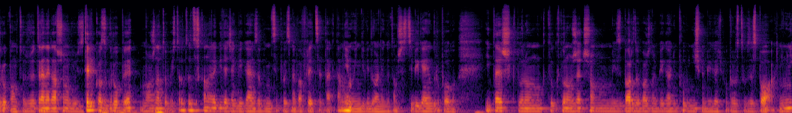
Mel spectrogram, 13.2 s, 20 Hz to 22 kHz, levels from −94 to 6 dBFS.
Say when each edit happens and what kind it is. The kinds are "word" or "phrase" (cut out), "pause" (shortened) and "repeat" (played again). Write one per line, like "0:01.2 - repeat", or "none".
0:05.8 - phrase
0:08.2 - word

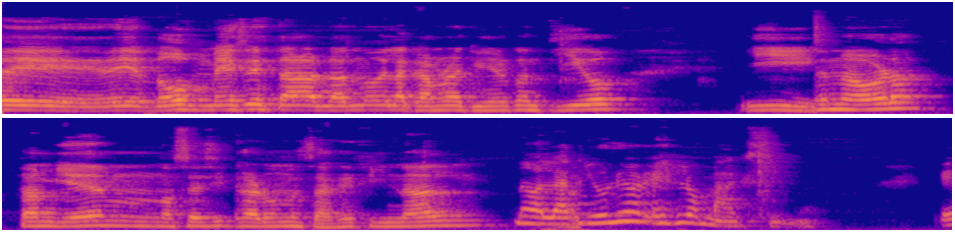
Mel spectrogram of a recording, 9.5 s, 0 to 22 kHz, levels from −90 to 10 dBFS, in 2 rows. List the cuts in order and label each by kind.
0:04.1 - word
0:05.9 - word
0:07.6 - word

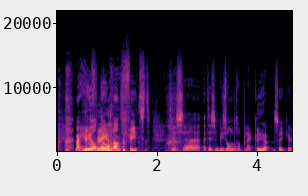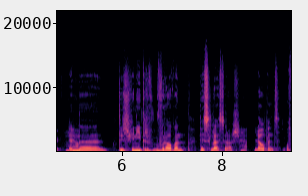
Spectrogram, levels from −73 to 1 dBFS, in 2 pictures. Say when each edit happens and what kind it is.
none

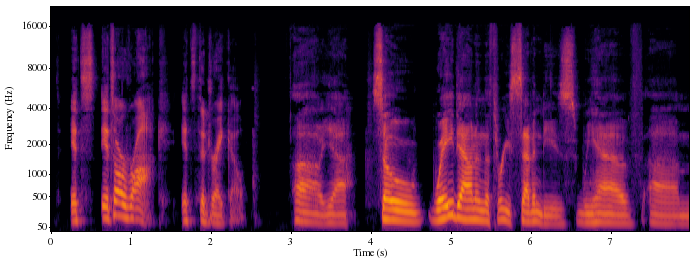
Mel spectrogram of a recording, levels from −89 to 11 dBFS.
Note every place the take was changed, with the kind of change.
none

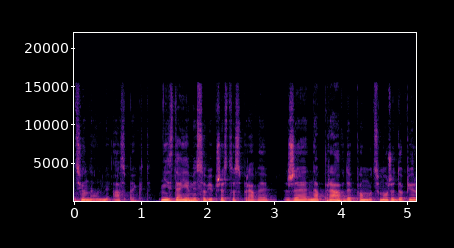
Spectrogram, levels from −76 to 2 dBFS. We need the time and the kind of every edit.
0:01.2 - pause
0:03.0 - pause

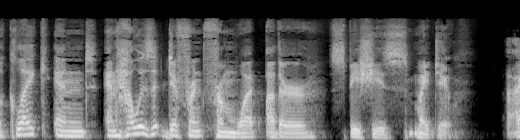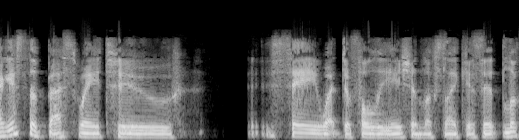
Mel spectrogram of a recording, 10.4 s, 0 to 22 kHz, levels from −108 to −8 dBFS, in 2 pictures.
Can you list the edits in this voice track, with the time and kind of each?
0:01.0 - pause

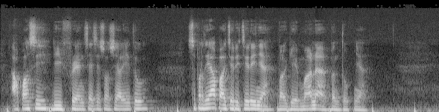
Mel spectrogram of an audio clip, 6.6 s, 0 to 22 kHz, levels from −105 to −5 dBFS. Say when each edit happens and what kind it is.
0:04.2 - word

